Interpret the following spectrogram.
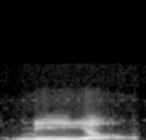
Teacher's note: So that's MEAL and it's pronounced meal. So there's actually two syllables there together, me and then yo, meal, and they go together, meal, meal.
